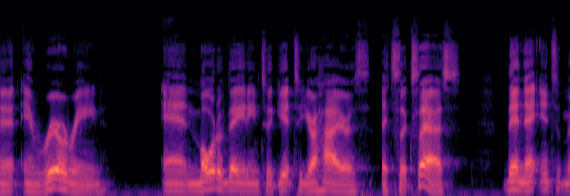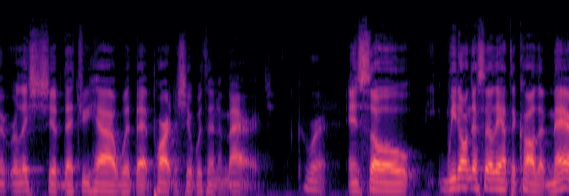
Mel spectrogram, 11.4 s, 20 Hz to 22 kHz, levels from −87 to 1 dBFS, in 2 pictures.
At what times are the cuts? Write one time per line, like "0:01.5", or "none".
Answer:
0:09.1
